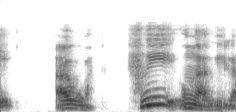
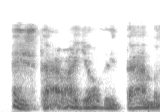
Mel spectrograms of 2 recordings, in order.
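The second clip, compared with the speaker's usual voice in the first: whispered; 3 semitones higher, 8 dB quieter than usual. Retold or imitated. Retelling his birth cry.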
